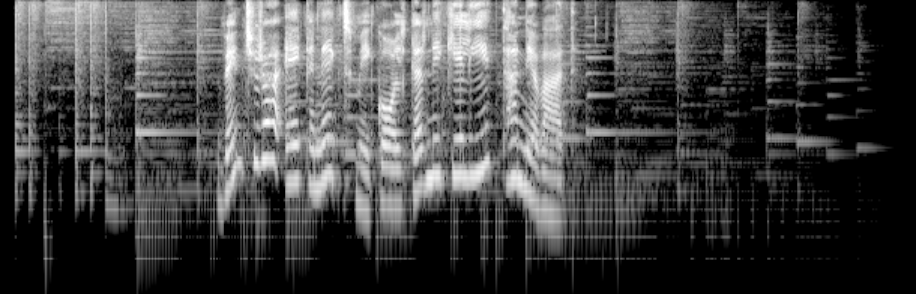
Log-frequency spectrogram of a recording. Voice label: female voice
